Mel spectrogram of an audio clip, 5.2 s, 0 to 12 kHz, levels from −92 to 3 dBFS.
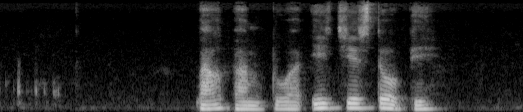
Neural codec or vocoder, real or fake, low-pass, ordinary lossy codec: none; real; 10.8 kHz; Opus, 32 kbps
